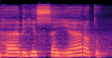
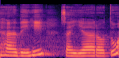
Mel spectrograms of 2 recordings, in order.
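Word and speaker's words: هذه السيارة: Nah, pengucapannya juga harus diidgham syamsiahkan ya. Jadi pengucapannya hadhis sayyaratu. Tidak boleh hadhihi sayyaratu atau hadhihi sayyaratun atau hadhil sayyaratu, enggak boleh ya.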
